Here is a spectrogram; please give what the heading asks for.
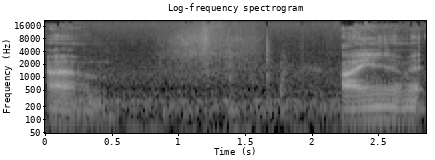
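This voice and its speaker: A man's voice: low-pitched, drawn-out words, background noise. A man hosting a casual ASMR livestream, chatting with viewers in a hesitant, rambling way that often restarts mid-thought. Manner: chatting back to live viewers. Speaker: livestream host.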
